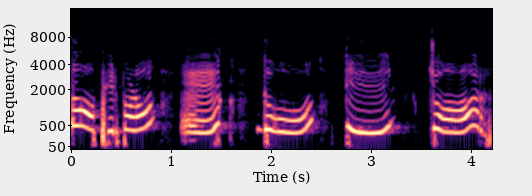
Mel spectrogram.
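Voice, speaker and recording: A woman puts on a cartoonish character voice. Her pitch is extremely high. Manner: scolding.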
